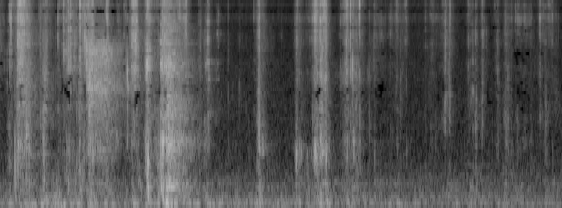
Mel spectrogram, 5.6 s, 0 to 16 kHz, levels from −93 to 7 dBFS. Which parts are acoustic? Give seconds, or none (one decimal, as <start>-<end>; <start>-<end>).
0.0-5.6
